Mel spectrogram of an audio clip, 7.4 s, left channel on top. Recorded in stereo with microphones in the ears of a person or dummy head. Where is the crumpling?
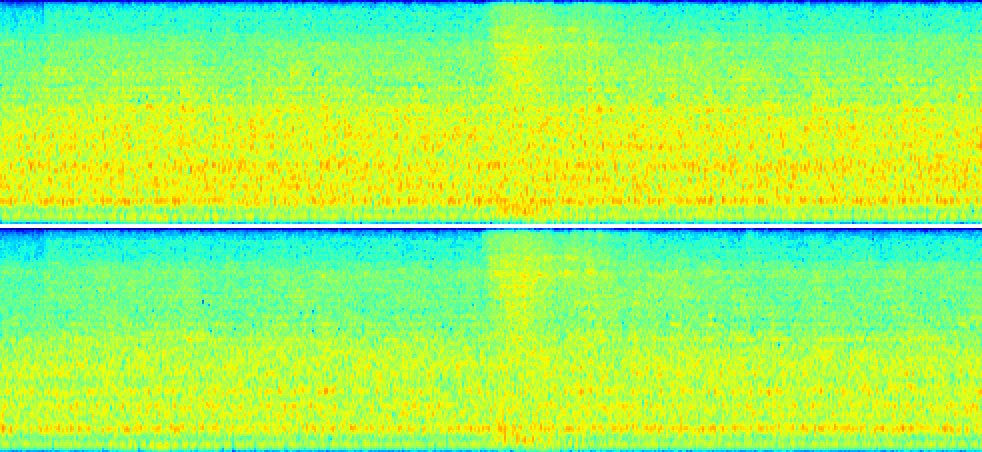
50° right (ahead or behind), 1.0 m.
